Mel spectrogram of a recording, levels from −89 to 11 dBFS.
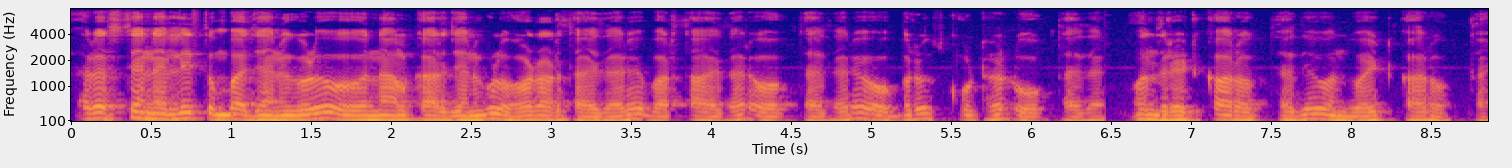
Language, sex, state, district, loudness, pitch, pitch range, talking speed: Kannada, male, Karnataka, Mysore, -15 LUFS, 115 Hz, 105-125 Hz, 170 wpm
